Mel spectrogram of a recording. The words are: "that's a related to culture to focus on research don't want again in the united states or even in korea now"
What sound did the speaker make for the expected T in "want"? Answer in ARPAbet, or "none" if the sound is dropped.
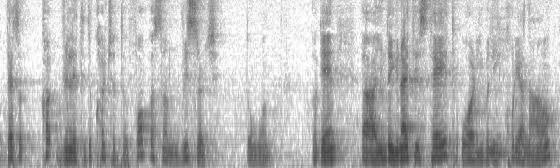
none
